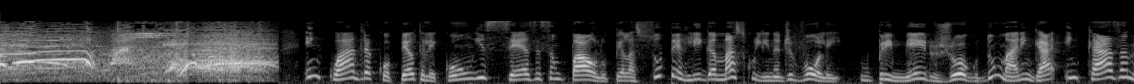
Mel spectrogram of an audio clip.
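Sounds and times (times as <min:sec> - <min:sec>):
high-pitched shouts or whistles: 0:00.0 - 0:02.8
packed gym crowd cheering excitedly: 0:00.0 - 0:02.8
speech: 0:03.4 - 0:11.3.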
